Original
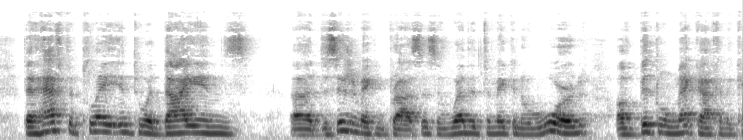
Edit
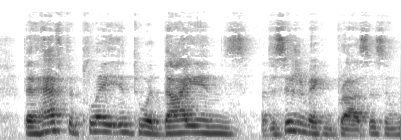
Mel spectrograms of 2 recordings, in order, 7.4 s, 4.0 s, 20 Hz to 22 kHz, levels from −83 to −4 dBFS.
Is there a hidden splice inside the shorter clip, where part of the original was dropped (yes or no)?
yes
